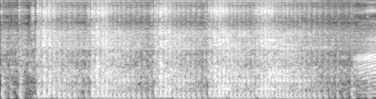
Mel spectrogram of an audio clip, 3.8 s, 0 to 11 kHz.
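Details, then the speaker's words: Motorcycle single-cylinder engine restarted after repairing a stripped spark plug hole without engine teardown, with a new D6 spark plug and new plug cap: catches and runs with a steady quick pulse, no misfire or popping; normal running. "OK, let's turn it on again to check it. Once on, it's alive."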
